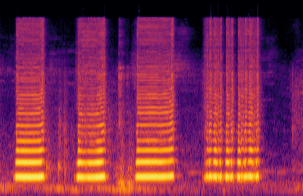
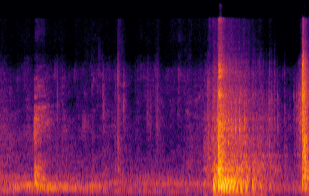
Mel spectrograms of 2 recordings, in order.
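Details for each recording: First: Yamaha RX-King two-stroke reed valve reassembled after leaking at all four petals, which caused poor idle and bogging: four hard blows through the reed block each give a clean, steady buzzing tone, so the petals now sit flat and seal fully. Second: Yamaha RX-King two-stroke, heavy low throttle and high fuel use: runs only on short throttle bursts, sags and nearly dies, won't idle; all four reed valve petals found open and leaking; rough running, won't idle.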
